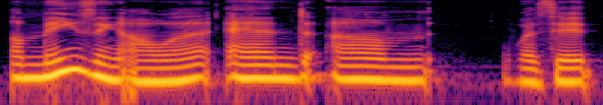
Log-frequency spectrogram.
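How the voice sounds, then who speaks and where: A woman's voice: fairly low pitch, takes it slowly, mellow, no room sound. A woman in her thirties hosting a casual interview with her best friend, playful and teasing. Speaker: host.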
